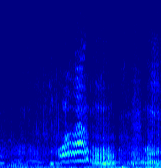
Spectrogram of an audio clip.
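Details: Happy fluffy orange female cat greeting a person she recognised from far away: one clear, drawn-out meow that rises and then falls, with low background rumble and handling noise, and a person's voice nearby.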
